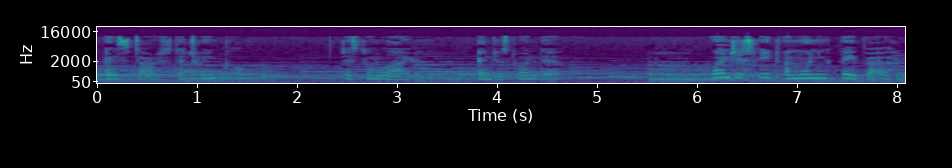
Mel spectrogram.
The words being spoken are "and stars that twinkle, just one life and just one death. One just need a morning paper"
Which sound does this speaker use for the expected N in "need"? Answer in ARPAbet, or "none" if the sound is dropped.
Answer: L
